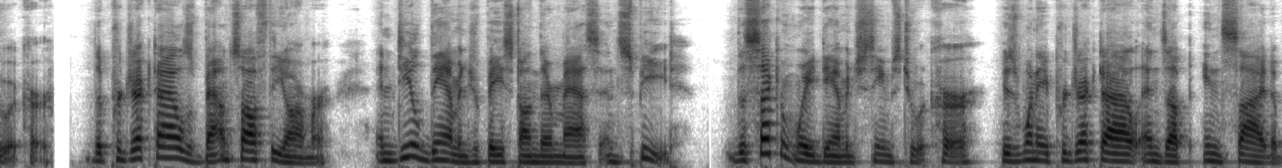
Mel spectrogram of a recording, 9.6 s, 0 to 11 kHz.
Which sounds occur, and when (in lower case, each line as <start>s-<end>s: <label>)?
0.0s-0.4s: male speech
0.0s-0.4s: background noise
0.5s-7.3s: background noise
0.6s-2.5s: male speech
2.5s-2.7s: breathing
2.8s-5.1s: male speech
5.4s-7.3s: male speech
7.5s-9.6s: male speech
